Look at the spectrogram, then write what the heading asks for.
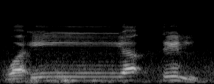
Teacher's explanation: نون ساکن کے بعد حروف یرملون میں سے یا آ گئی ہے تو یہاں پہ ادغام مع غنہ ہوگا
